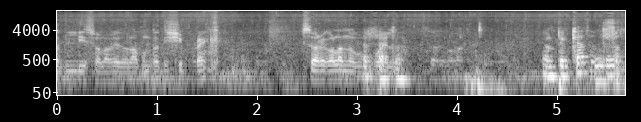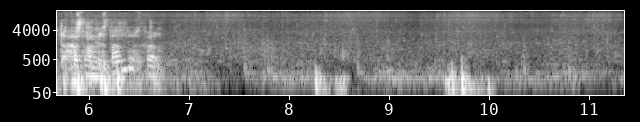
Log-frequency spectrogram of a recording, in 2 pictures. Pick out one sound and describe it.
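Rough sea waves crash and surge against a small wooden boat.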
